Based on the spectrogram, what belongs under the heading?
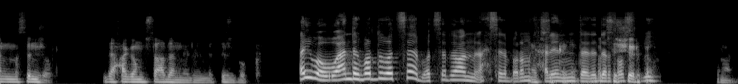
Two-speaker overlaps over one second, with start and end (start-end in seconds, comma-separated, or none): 5.3-6.6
